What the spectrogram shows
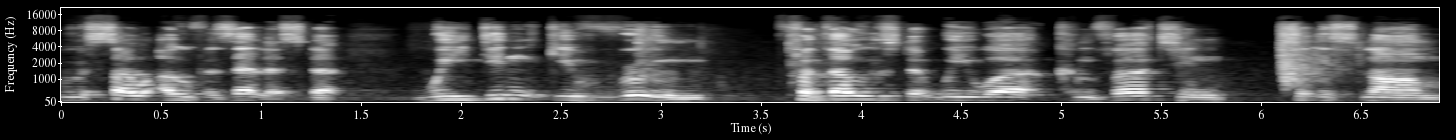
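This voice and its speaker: A man with a South London accent at a fairly slow pace. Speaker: podcast host, convert to Islam. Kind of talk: casual chat.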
